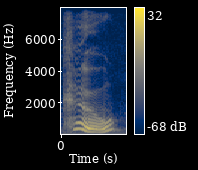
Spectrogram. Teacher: in the word coup, there is no P, even though it's in the spelling. Coup. All right?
